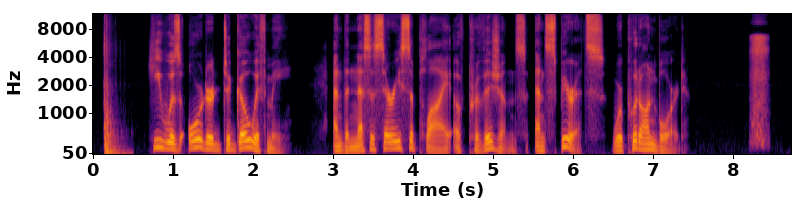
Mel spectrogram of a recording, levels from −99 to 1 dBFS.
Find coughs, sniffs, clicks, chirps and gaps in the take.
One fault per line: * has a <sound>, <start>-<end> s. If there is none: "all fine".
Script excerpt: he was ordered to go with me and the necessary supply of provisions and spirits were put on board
* has a thud, 0.1-0.5 s
* has a sniff, 8.2-8.5 s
